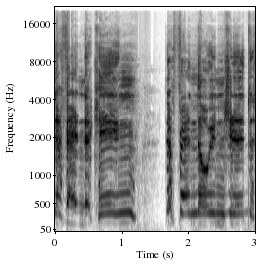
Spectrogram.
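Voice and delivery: very high, screeching, shrill goblin war cry. Game master voicing a goblin in a fight, shouting goblin. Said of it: "this goblin shouts".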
